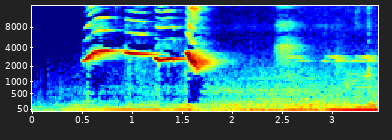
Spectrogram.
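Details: Wild female Oriental magpie-robin calling to a male, used as lure and training material: a short run of clear whistled notes, a long rising whistle then level and falling ones, ending in a sharp note, over quiet background.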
